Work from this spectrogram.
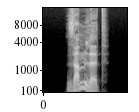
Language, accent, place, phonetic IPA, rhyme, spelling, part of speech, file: German, Germany, Berlin, [ˈzamlət], -amlət, sammlet, verb, De-sammlet.ogg
- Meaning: second-person plural subjunctive I of sammeln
